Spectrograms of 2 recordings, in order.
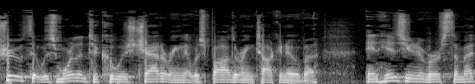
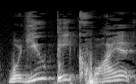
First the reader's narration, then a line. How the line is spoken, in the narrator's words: Takanuva snapped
